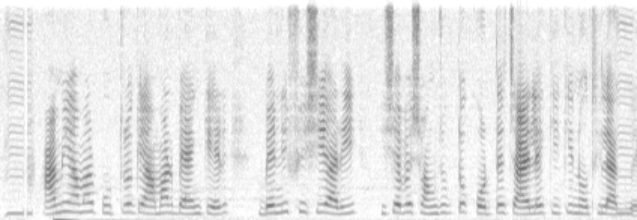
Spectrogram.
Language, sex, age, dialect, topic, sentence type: Bengali, female, 25-30, Northern/Varendri, banking, question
